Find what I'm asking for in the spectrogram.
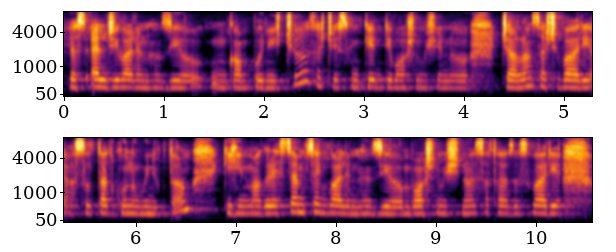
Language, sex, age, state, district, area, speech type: Kashmiri, female, 30-45, Jammu and Kashmir, Anantnag, rural, spontaneous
